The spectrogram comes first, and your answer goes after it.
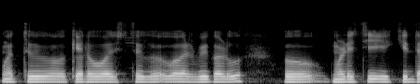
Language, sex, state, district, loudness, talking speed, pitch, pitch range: Kannada, male, Karnataka, Bidar, -16 LUFS, 85 wpm, 125 Hz, 120-125 Hz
